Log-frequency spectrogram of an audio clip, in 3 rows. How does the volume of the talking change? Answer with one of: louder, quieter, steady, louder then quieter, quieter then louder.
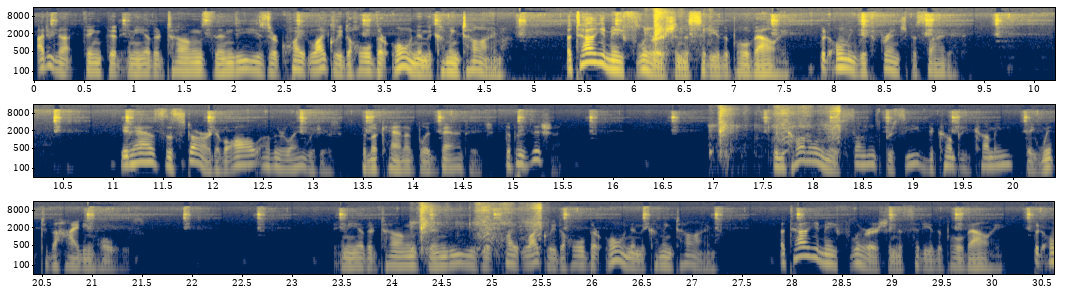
quieter.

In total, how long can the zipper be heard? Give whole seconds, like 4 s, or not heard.
4 s.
